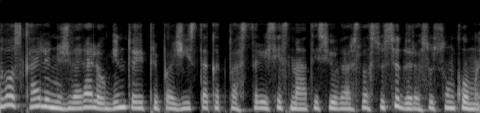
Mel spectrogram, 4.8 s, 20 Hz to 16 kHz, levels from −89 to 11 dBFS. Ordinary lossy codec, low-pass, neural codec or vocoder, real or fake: AAC, 96 kbps; 7.2 kHz; codec, 16 kHz, 6 kbps, DAC; fake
